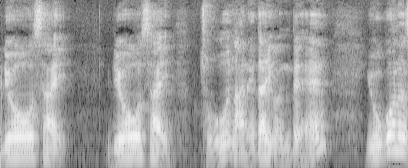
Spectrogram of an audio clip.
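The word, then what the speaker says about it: 良妻: 그래서 발음은 료사이, 료사이.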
